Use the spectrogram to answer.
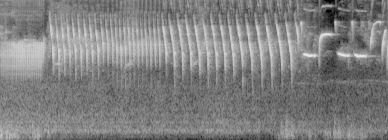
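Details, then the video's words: Energetic canary song meant to coax slow canaries into singing: a short buzzy burst gives way to a very rapid trill of descending chirps, about four per second, ending in bright metallic high notes. "KENARI GACOR DOR INI MEMANCING KENARI YANG SUSAH BUNYI JADI IKUT GACOR"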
